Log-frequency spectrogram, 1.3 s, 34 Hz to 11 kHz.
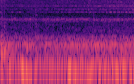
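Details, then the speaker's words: Chevrolet Celta 1.0, engine running: deep rough rumble swelling about twice a second from the air-conditioning compressor pulley; removing the belt stopped the noise. "Tá vendo aquela polia ali que tá girando e fazendo aquele barulhão todo ali é do ar condicionado"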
